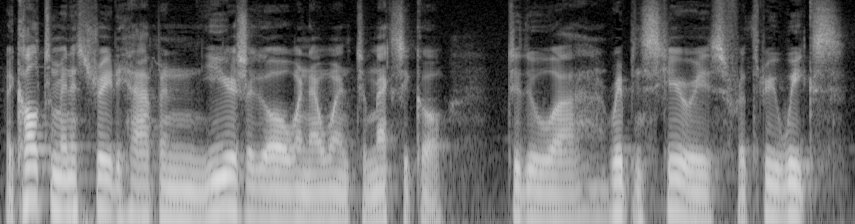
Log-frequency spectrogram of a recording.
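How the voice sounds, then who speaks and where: Deep-voiced middle-aged man from Venezuela. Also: normal speed, darkish tone. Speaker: ministry student, former church lay-ministry leader. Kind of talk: personal testimony.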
